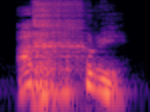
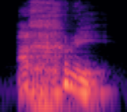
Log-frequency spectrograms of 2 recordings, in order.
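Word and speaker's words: ἄχρι: 이격을 지배하는 전치사 든요 아크리 발음을 좀 정확히 해야 돼요 아리 아크리 아크리 자음이 연속되는 좀 뻑뻑하고 원래 이걸 잘라서 두 음절로 봐야 되잖아 그죠음 여긴 모음으로 시작한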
